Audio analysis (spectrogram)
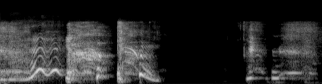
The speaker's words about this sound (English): Well, I have to cough. I think we have to stop.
